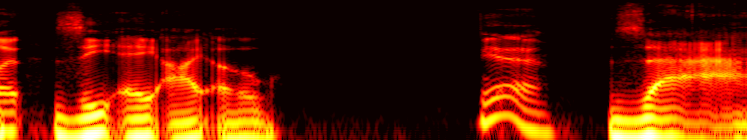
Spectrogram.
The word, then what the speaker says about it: Zayo: Zaio. Yeah. Zai. It's like chow with a Z. Zaio. Zao.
